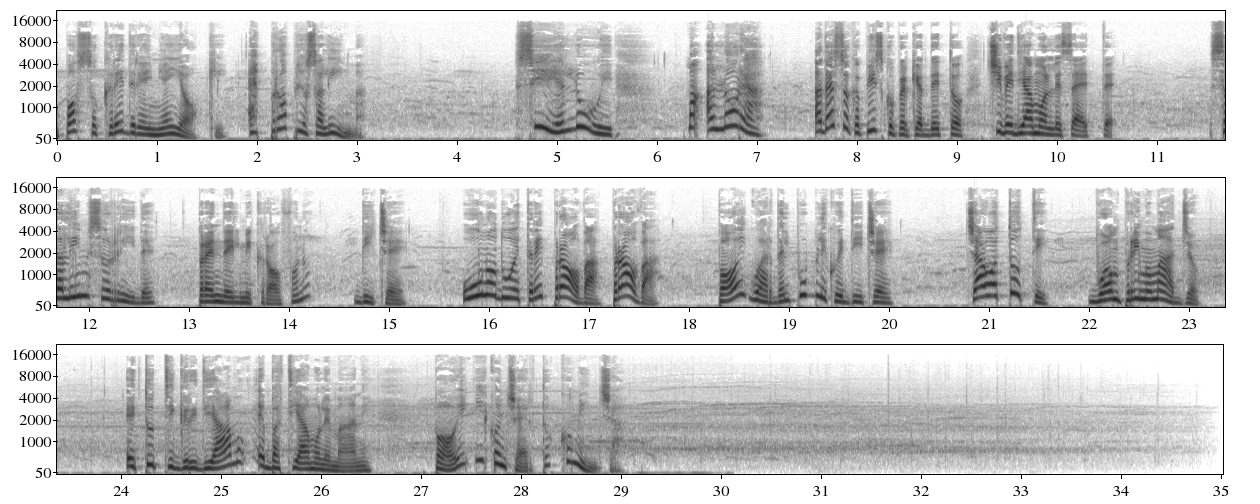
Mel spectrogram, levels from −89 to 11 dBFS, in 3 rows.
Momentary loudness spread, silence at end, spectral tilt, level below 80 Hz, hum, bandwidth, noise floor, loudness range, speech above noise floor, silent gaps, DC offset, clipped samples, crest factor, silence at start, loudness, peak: 20 LU; 3.1 s; -5 dB/octave; -44 dBFS; none; 16 kHz; -60 dBFS; 5 LU; 47 dB; none; under 0.1%; under 0.1%; 16 dB; 0.1 s; -14 LUFS; 0 dBFS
